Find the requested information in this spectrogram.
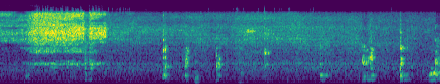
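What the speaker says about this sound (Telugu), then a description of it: "టమాటాలు కూడా వేసేసుకొని వేయించుకుందాం" Tomatoes frying in a pan give a bright sizzle that is loudest at first, then quieter and broken by repeated wooden-sounding knocks and scrapes of stirring.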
